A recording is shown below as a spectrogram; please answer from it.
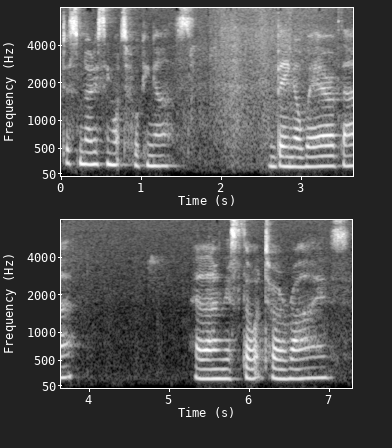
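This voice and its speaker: A woman guiding a meditation in a gentle, soothing, unhurried way. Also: lowish voice, little pitch movement, slight background noise, low-quality recording. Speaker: guided meditation instructor. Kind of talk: guided meditation narration.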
